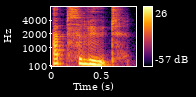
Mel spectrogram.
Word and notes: absolute: British English

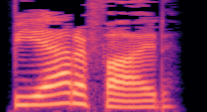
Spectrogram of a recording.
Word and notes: beatified: British English

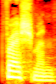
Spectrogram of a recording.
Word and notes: freshman: American English

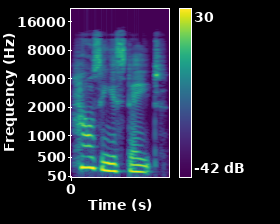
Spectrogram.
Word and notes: housing estate: British English

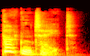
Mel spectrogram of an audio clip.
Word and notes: potentate: British English

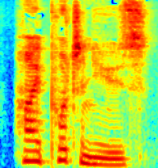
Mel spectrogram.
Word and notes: hypotenuse: British English

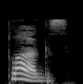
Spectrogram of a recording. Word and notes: plugs: British English

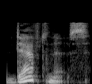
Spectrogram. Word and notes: daftness: British English

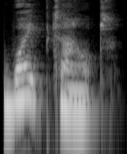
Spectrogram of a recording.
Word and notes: wiped out: British English

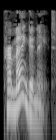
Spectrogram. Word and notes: permanganate: British English

